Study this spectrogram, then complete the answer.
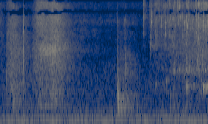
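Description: Fresh filtered water poured for an animal, a soft liquid trickle and splash running steadily close by at low level, with no talking.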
